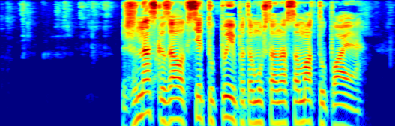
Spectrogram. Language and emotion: Russian, angry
